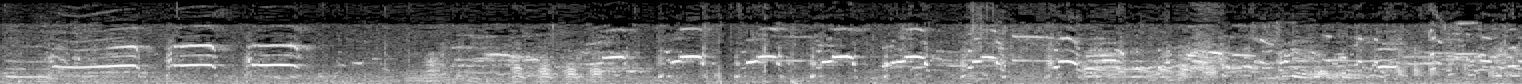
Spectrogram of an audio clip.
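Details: Several Glaucous-winged Gulls in Seattle give a busy chorus of thin, squeaky, high mewing notes, overlapping in quick bursts, over a faint outdoor hiss. These squeaky sounds are in addition to the species' alarm-like shrieking call.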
